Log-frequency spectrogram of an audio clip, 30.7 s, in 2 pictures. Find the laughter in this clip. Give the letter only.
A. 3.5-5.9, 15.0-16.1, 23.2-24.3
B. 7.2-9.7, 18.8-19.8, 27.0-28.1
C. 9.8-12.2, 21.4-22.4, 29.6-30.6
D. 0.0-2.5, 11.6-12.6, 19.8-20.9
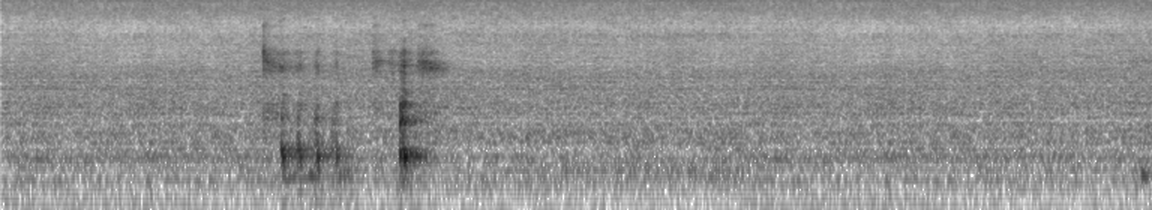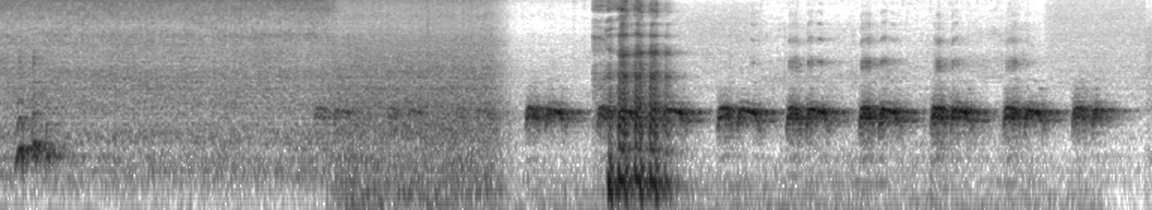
A.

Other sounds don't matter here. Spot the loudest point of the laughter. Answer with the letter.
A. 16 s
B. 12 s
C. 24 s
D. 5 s
C.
